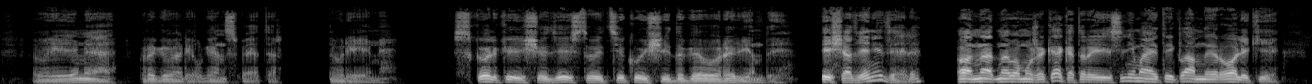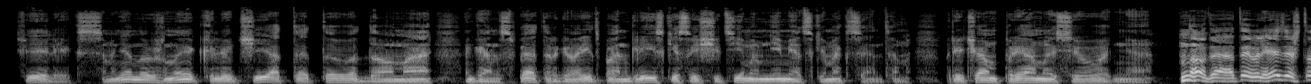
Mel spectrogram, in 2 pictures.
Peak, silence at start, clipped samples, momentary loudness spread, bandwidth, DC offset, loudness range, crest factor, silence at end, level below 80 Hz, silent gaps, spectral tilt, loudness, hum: -4 dBFS; 0.35 s; under 0.1%; 16 LU; 15.5 kHz; under 0.1%; 6 LU; 20 dB; 0 s; -48 dBFS; 2.84-3.28 s, 4.06-4.53 s, 8.10-8.20 s, 9.26-9.56 s, 13.21-13.26 s; -4 dB/octave; -23 LUFS; none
